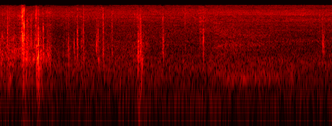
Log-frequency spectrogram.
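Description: Wood fire crackling in a StoveTec rocket stove, with faint, irregular pops and ticks from rain-soaked sticks burning and drying out.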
